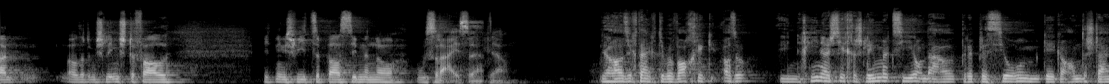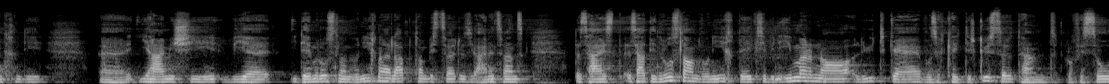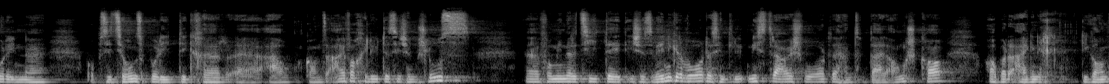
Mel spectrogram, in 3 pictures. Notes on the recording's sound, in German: Zum ersten Mal wird live vor Publikum aufgezeichnet. Im Rahmen des Korrespondent:inntentages im Radiostudio Bern.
